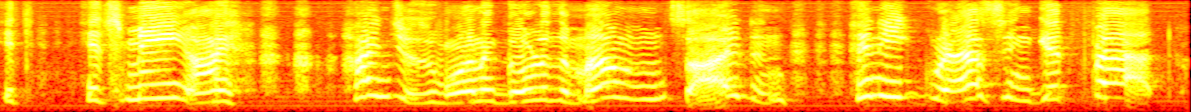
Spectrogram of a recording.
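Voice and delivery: timid little goat. Acted. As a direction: squeak it out like a scared kid goat.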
